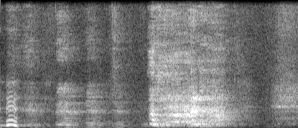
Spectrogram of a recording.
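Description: A woman's laugh trailing off, then a short, breathy laugh about a second in.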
